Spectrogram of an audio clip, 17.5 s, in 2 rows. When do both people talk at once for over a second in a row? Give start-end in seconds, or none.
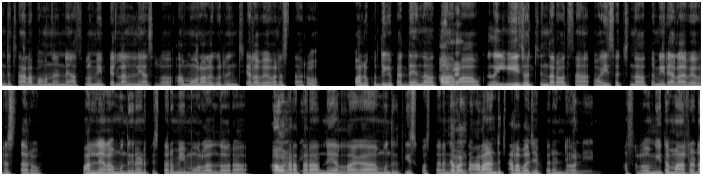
none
